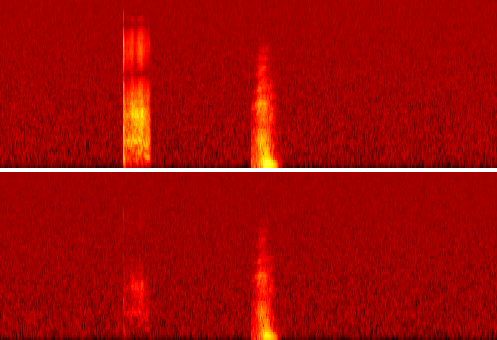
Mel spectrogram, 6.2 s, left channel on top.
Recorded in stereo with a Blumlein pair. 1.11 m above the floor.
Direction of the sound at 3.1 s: 65° left.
